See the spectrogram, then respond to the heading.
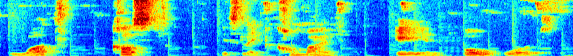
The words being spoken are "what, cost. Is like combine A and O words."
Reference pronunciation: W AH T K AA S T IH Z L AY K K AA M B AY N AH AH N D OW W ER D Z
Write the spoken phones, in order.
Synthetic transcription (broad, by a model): W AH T K AA S T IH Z L AY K K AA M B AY AH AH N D OW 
